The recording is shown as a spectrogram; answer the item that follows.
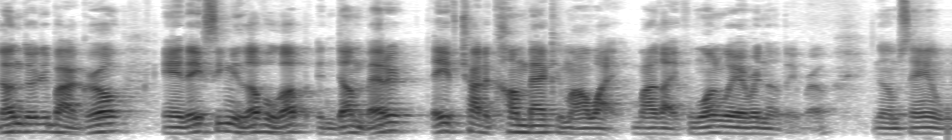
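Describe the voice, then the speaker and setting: A man's voice: mid-range voice, pushed and bright. A man in his twenties giving casual advice straight to the viewer, full of slang and asides. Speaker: fitness creator. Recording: echoey room.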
